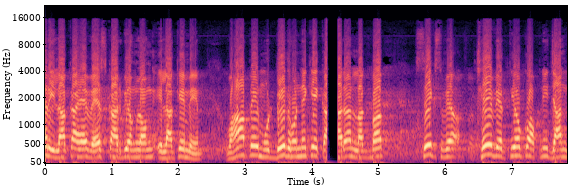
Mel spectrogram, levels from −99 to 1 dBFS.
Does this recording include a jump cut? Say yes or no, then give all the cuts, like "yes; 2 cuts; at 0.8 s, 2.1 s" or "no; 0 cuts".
no; 0 cuts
